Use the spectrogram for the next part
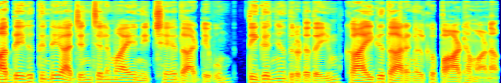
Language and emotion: Malayalam, neutral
